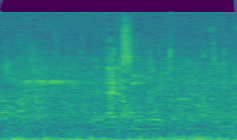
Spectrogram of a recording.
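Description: Voices of players and spectators calling and shouting across an outdoor football ground.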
